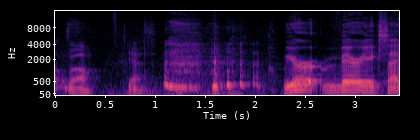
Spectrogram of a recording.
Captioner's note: giggling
